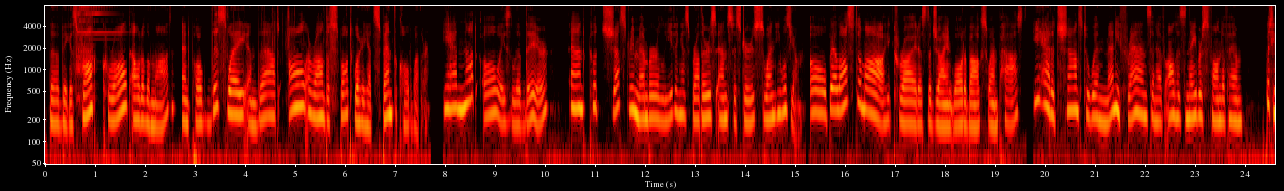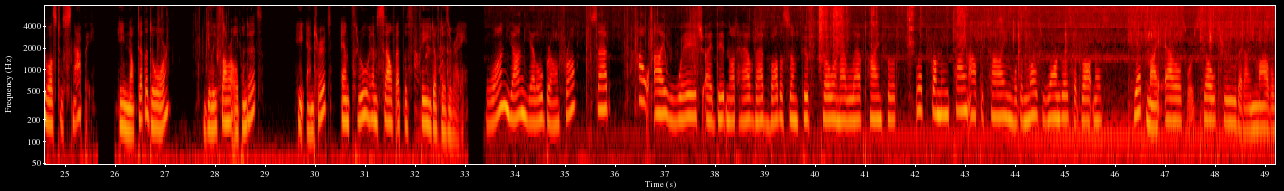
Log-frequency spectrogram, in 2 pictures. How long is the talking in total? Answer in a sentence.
You can hear the talking for 49 seconds altogether.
